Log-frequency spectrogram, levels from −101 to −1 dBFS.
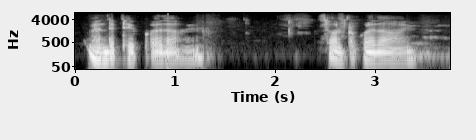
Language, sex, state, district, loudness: Bengali, male, West Bengal, Malda, -17 LUFS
